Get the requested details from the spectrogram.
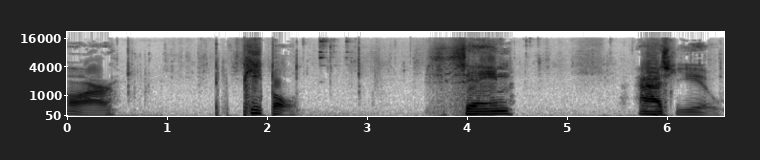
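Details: Aphasia in an adult man; speech recorded as single words or short phrases and assembled into sentences with the SentenceShaper communication aid.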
